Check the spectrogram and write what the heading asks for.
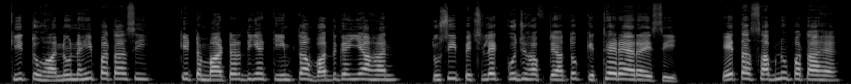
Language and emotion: Punjabi, disgusted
